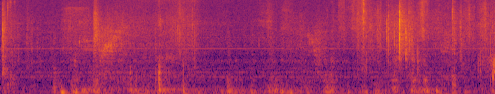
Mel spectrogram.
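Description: Papers rustle and shuffle on a table.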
